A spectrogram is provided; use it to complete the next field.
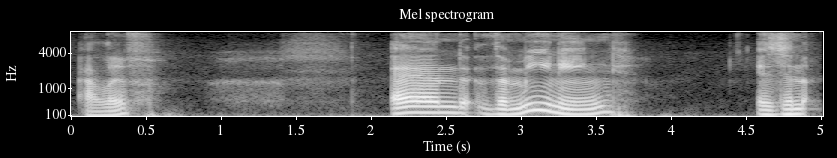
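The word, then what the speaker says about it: Aleph: top left you have what is called the alive and the sound is silent as you can see and we are moving to the name it's Al if and the meaning is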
